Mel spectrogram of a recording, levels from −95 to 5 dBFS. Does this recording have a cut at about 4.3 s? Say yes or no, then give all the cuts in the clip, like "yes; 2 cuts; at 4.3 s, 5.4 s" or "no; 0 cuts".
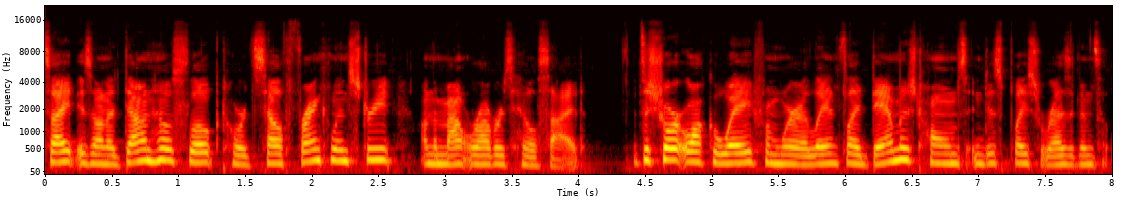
no; 0 cuts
